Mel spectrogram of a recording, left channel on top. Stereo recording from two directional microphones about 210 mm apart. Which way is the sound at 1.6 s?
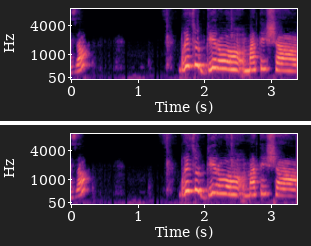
40° left (ahead or behind).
